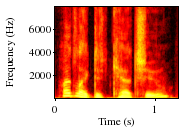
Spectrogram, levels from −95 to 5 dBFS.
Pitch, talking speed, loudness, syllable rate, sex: 145 Hz, 245 wpm, -15 LUFS, 4.6 syllables/s, male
